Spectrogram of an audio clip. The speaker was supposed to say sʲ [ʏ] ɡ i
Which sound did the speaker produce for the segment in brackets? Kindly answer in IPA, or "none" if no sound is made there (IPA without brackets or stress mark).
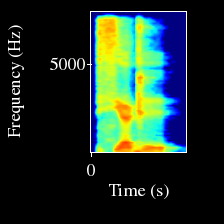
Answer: ɛ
